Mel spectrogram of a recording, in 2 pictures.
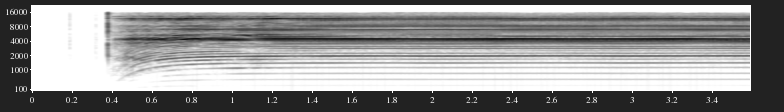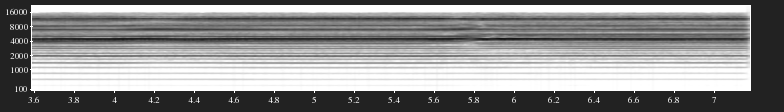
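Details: An oscillating plaster cast saw starts up and runs with a loud, steady, high-pitched whine.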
